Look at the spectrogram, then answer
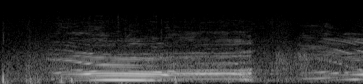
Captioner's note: stags bellow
